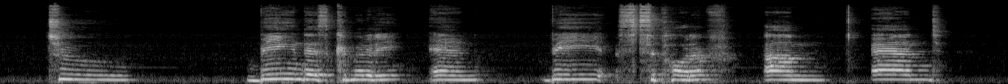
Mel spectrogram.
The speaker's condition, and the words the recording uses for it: Stuttering. It's just in searching that now I can speak, and I'm the first person who ever can speak, and I think that's cool.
